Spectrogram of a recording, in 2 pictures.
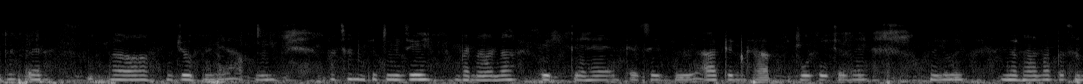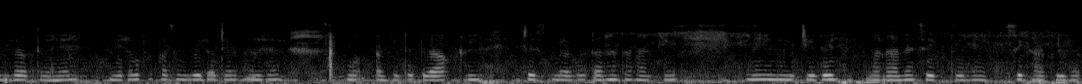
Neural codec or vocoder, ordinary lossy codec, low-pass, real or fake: codec, 16 kHz, 2 kbps, FreqCodec, smaller model; MP3, 48 kbps; 7.2 kHz; fake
